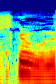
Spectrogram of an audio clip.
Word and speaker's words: Scone: And there was the coronation chair, and there visible right under it was the stone, as they call it, of scone, or scoon as they pronounce it there,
